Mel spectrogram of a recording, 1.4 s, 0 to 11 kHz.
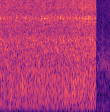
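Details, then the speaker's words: Toyota Tundra SR5 after spark plug and ignition coil replacement, battery had been disconnected, no check engine light: even, steady idle hum with no miss or stumble before cutoff; engine running smoothly. "smooth bro smooth guess take it for a test drive let's do it"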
